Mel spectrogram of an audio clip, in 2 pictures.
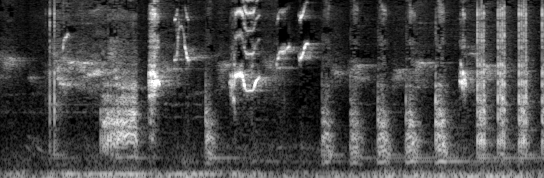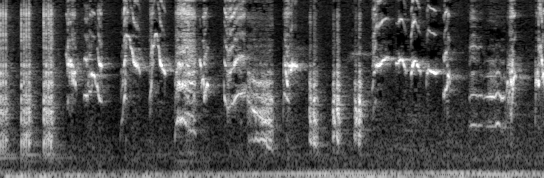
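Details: Vigorous head-nodding song of a Javan myna, meant for training and luring young mynas: dense stream of grating rasps, buzzy bars and sudden whistled slurs, nearly continuous, with low background hum.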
